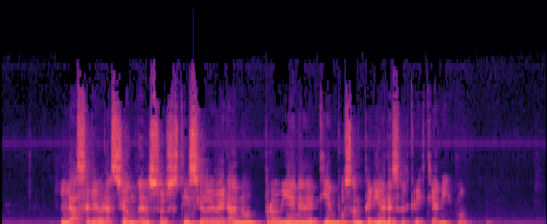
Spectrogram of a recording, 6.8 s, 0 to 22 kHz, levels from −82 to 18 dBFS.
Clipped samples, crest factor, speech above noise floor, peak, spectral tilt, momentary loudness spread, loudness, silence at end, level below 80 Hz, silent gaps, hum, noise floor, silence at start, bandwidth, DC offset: under 0.1%; 16 dB; 31 dB; 0 dBFS; -3.5 dB/octave; 10 LU; -14 LUFS; 0.7 s; -48 dBFS; none; none; -46 dBFS; 0.75 s; 16.5 kHz; under 0.1%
